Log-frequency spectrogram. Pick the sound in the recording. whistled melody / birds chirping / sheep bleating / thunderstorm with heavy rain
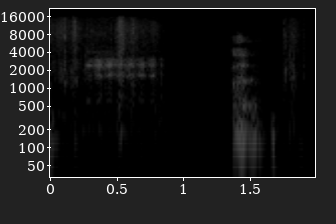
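sheep bleating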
